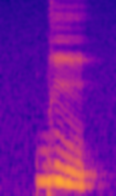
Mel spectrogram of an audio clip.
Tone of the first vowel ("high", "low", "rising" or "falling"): falling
